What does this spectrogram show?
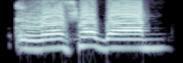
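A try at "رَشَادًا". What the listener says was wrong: শেষে কি দান নাকি দা আমরা ক্লিয়ার বুঝতে পারতেছি না। জি সেটা একটু সুন্দর হবে। রশাদান,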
